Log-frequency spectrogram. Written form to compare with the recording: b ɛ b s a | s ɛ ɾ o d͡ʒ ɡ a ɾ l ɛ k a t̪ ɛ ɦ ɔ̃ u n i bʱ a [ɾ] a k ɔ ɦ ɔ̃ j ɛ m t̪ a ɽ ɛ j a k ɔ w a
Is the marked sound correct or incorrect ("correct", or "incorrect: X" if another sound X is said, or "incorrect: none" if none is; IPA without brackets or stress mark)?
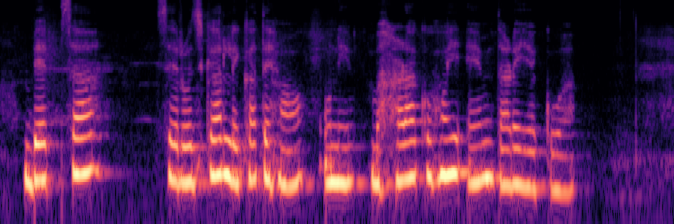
incorrect: ɽ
